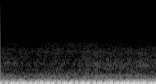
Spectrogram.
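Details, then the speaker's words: 1976 Chevelle Malibu after new transmission install, one quart of fluid added, warming up and idling in gear; low, even rumble with no clunks or slipping; transmission engages and holds, normal idle in gear. "sounds good I don't know how it sounds on camera but sounds good up close"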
